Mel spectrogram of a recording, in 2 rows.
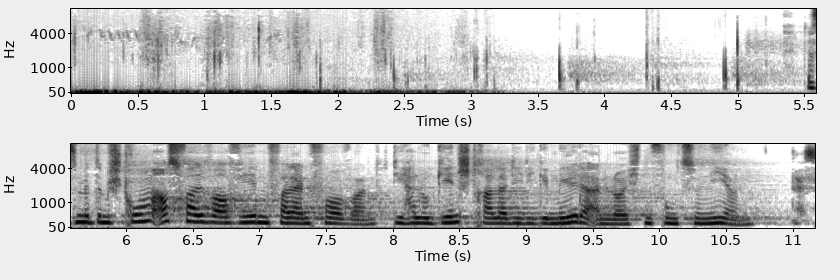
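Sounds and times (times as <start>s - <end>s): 
footsteps of people walking into an art museum: 0.5s - 5.4s
speech: 5.5s - 11.1s.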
